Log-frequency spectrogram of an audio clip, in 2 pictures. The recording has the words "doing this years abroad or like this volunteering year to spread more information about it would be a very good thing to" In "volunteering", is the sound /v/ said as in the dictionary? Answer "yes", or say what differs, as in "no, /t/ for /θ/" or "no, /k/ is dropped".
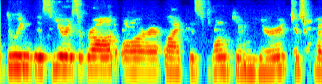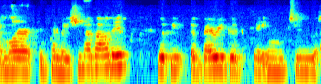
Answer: no, /w/ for /v/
